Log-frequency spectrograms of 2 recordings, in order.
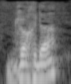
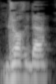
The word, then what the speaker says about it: Drogheda: I don't know exactly how you pronounce that. It's got the H in there somehow. Drogheda. So that's how I'm going to pronounce it.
